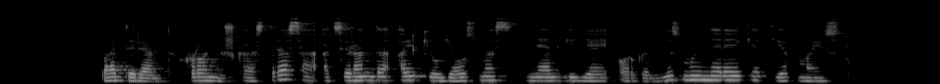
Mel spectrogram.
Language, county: Lithuanian, Marijampolė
